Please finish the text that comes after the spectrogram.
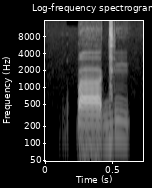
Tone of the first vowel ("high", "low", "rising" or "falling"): low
